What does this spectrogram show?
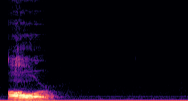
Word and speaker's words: hour: So when the first alphabet is H in a noun, but the pronunciation starts with a or o, then we use n before that noun.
